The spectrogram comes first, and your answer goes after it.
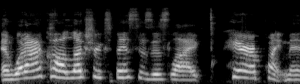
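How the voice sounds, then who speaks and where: Raised and projected, a woman's voice carries a bright, sharp tone with lively intonation at a moderate pace, in a dry, close sound with no echo. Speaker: personal finance coach. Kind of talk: webinar tutorial. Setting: live webinar.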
